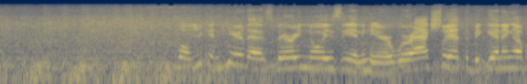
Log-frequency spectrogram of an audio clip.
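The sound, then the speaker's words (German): Printing presses in a large print hall, at the start of production in the offset area, with a gravure press and an offset press, keep up a loud, steady mechanical roar with a dense low rumble, and after a couple of seconds a person starts talking over the constant din. “Hier ist es wirklich laut. Dabei befinden wir uns erst am Anfang der Produktion im Offset-Bereich.”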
